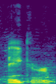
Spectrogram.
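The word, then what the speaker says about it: Bakker: Scott Baker, that's B-A-K-K-E-R, pronounced Baker,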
